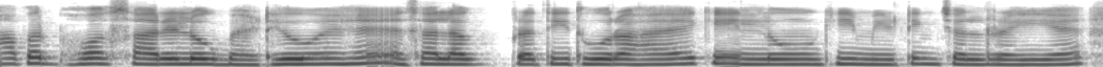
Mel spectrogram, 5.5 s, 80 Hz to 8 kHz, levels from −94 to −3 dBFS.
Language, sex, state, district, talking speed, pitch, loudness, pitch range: Hindi, female, Bihar, Gaya, 240 wpm, 225 Hz, -33 LUFS, 220-235 Hz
